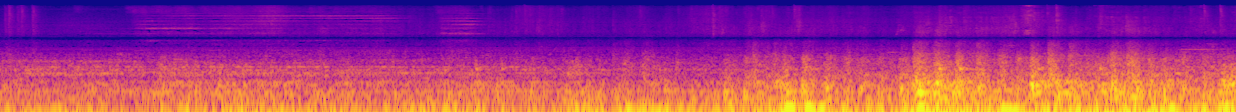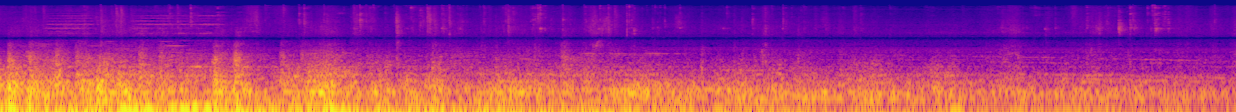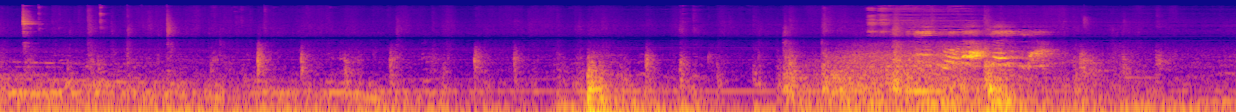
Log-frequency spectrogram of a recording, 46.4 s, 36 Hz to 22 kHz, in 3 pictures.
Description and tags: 0003 Metro arrives footsteps
Metro arrives to the station, the doors open, information about doors open in Korean. Footsteps. From inside.
20120112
